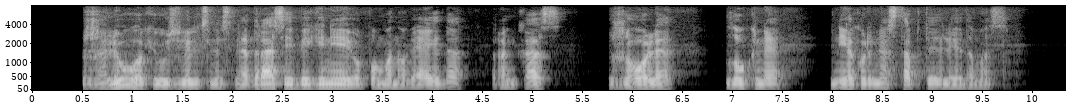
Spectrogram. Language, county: Lithuanian, Šiauliai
